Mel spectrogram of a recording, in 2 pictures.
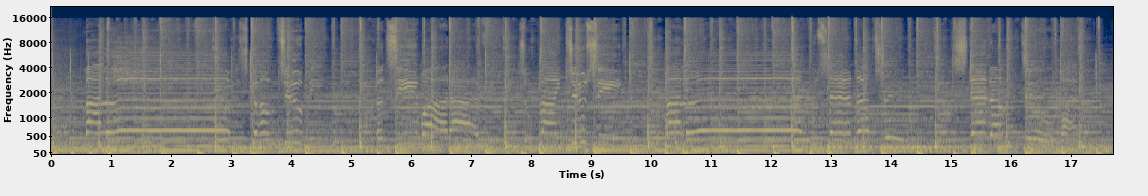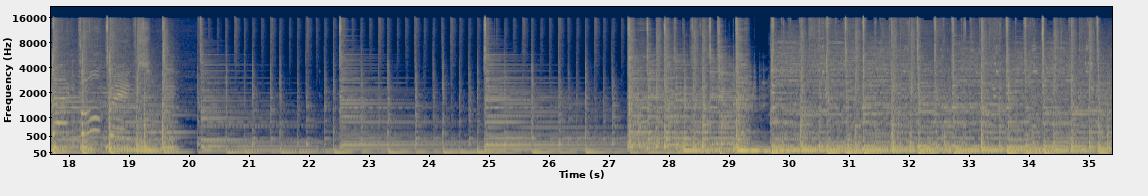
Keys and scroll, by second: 1.8 alt+c.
